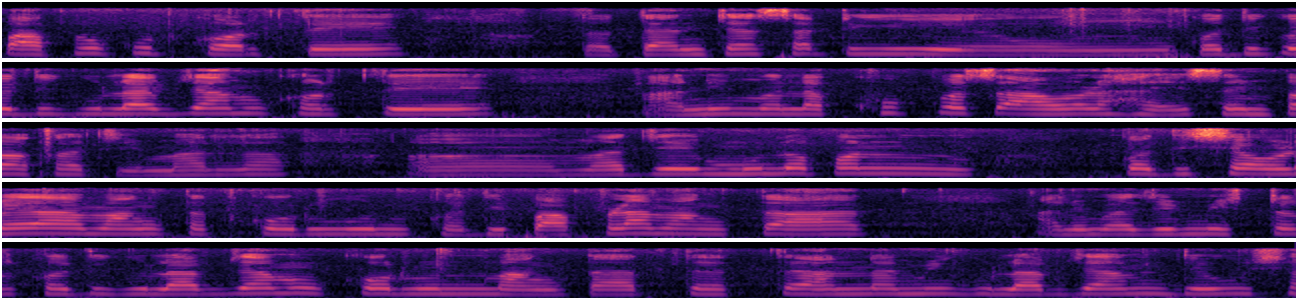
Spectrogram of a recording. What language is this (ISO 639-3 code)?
mar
